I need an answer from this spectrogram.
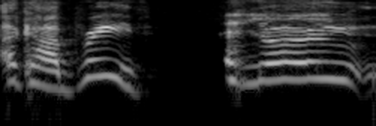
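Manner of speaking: usual speaking voice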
